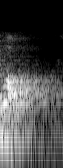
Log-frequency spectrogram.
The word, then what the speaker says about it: walk: फिर वॉक, ये भी टॉक के जैसे, इसमें भी एल साइलेंट है, WALK, वॉक, पैदल चलना, second form WLKED, वॉक्ड, third form भी वॉक्ड, और फिर ING फॉर्म वॉकिंग।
